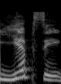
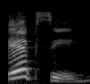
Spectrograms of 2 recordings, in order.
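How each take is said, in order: First: The word begins with a 'y' sound. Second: The word begins with a plain vowel sound. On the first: The speaker calls it wrong. "Don't go there and say Yipsy because they're going to be like, he's an outsider" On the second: The speaker calls it right. "No yip. Ipsy"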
